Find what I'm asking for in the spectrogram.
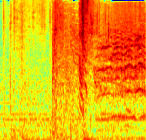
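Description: A horse whinnies loudly in The Last of Us Part II, a high rising neigh followed by snorting, with a game-like ambient backdrop and hoof noises underneath.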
